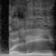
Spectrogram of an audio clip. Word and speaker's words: болей: Я бы здесь хотел добавить, что ударение болей зафиксировано в словарях русского языка, зафиксировано именно с пометой «мед», то есть медицинская, Словари отмечают этот вариант и особо оговаривают, что это а, вариант профессиональный, характерный для речи тех, кто профессионально связан с медициной.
